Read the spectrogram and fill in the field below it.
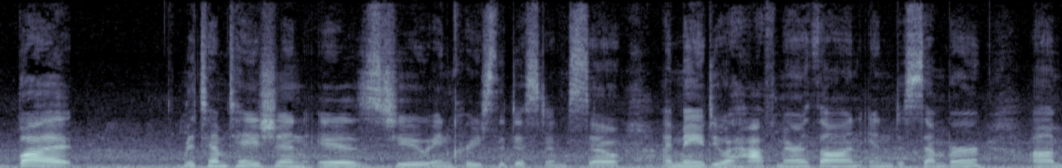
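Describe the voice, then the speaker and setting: A woman's voice: mid-range voice, noisy background. A woman talking casually to her vlog viewers, thinking aloud in long, chatty explanations. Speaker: fitness vlogger.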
